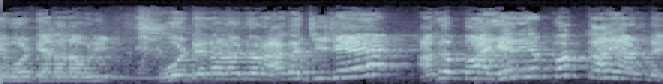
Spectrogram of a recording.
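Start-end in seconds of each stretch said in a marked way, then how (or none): 1.8-4.4 higher, cheerful calling out; calling to wife. Retold or imitated. God calls Jijabai outside to show the gifts, higher. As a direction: call her out of the house.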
